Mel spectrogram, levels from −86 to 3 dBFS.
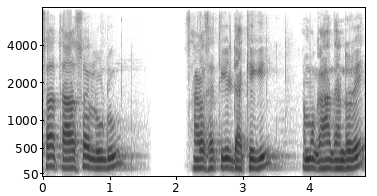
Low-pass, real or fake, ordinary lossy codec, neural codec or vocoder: none; real; none; none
